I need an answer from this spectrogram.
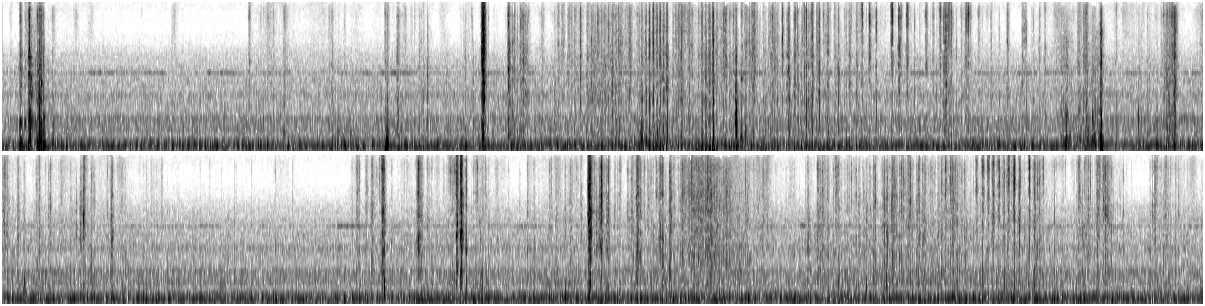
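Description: Kitchen work: scattered light clicks, taps and scrapes of utensils and containers over a steady low hum.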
